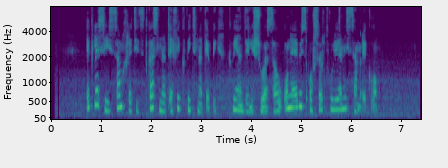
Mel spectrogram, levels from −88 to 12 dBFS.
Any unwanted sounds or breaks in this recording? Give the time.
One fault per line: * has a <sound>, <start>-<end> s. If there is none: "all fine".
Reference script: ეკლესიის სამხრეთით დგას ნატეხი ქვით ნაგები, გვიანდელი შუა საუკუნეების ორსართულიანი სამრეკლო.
all fine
